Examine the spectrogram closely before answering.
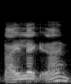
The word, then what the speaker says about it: dialect: Dialect, DIA. Okay. Although the ejaan dia, tapi kita pronounce die. Contoh, kita tak cakap diary. Kita cakap dialogue. Same thing. Kita cakap dialect. Okay, அந்த DIA kita pronounce die.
